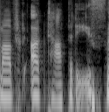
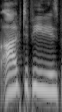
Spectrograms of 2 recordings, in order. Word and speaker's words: octopodes: I love calling them octopodes. For a long time, I was calling them octopedes, but I was doing the wrong pronunciation. It's octopodes, and I love it.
